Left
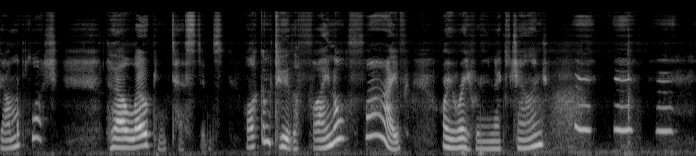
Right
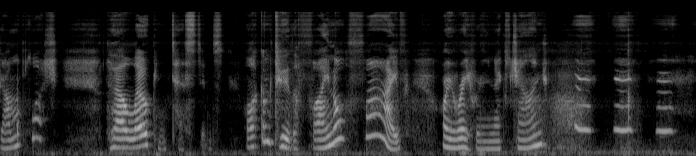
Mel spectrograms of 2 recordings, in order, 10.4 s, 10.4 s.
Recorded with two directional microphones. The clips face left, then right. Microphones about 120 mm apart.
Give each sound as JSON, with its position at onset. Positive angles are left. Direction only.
{"t": 0.0, "sound": "speech", "side_deg": 35}
{"t": 5.5, "sound": "a child's voice", "side_deg": 45}
{"t": 6.6, "sound": "a sound", "side_deg": 25}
